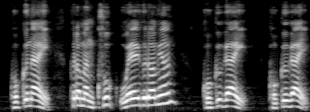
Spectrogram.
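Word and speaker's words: 国内: 국내 발음은 고끄나이, 고끄나이.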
